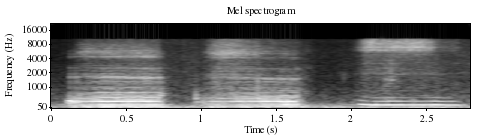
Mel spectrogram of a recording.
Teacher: The Z cognate S, a voiced S sound fricative. The tongue rim should gently touch the upper gum ridge.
